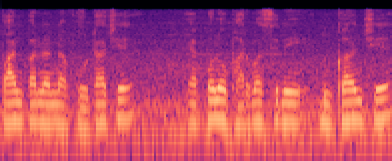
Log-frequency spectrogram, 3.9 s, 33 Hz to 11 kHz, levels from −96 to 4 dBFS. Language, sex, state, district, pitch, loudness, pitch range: Gujarati, male, Gujarat, Gandhinagar, 135 Hz, -17 LUFS, 130-145 Hz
